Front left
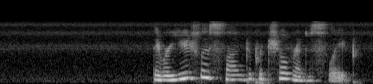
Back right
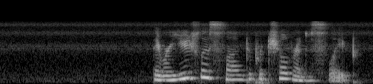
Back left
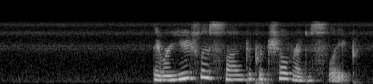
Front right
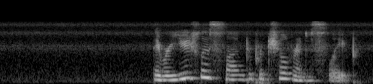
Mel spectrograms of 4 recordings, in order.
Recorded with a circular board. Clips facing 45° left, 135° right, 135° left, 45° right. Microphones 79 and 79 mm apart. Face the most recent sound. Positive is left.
turn(degrees=95)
